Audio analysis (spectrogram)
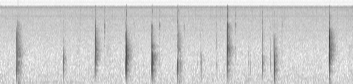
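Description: Fingertips and long white nails push and pop the hollow bubbles of a flipped-over blue and purple silicone unicorn pop-it toy, held in both hands on a black surface. About ten short, sharp, bright pops land at uneven intervals over quiet background, each dying away almost instantly.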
